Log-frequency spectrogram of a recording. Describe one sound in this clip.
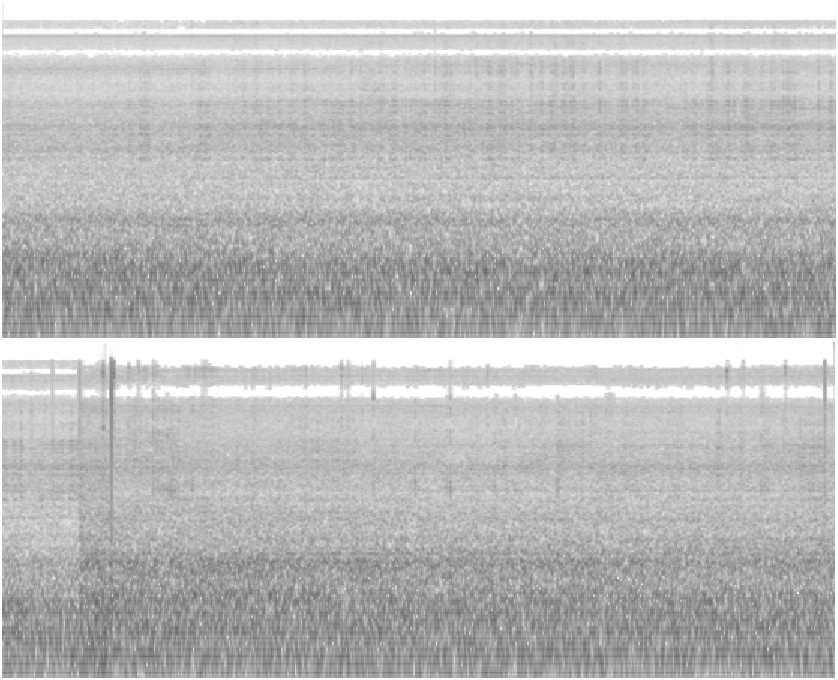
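Jet engines roar steadily in a loud, low rumble inside an aircraft cabin.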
